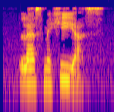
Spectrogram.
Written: las mejillas

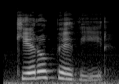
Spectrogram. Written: quiero pedir

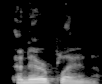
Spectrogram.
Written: an airplane

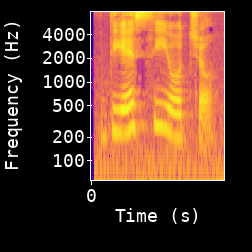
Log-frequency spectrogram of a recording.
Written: dieziocho

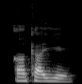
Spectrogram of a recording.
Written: un cahier

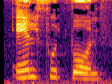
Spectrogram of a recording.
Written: el futbol

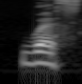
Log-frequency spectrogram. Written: ouest

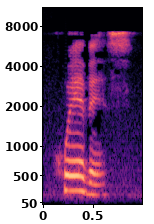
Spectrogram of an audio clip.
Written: jueves

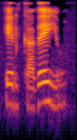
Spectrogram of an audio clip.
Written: el cabello

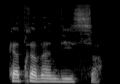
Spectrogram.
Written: quatre vingt dix

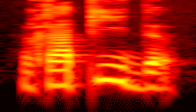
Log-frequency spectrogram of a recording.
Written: rapide

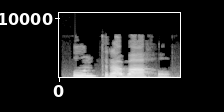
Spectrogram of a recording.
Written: un trabajo

